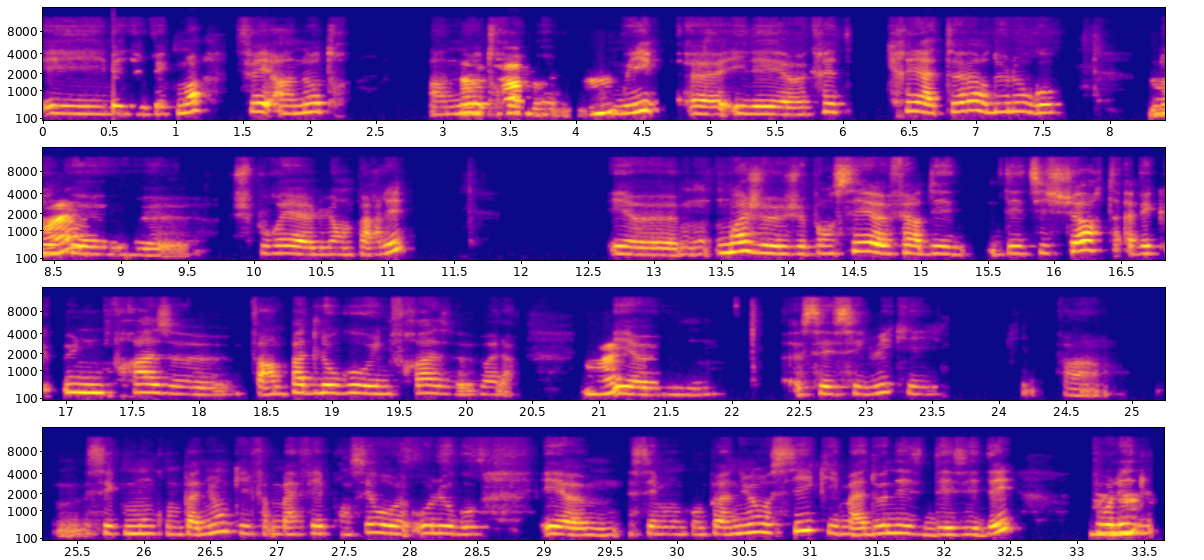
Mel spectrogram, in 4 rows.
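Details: Young woman, speaking French, with aphasia after a stroke at age 22 that severely affected her speech and grammar, years later; aphasia after stroke.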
